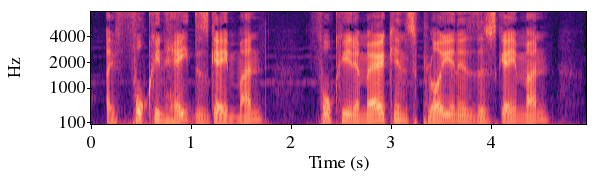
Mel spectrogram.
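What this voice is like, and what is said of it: Put-on Irish accent. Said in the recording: “I sound Irish. I don't know why.”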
